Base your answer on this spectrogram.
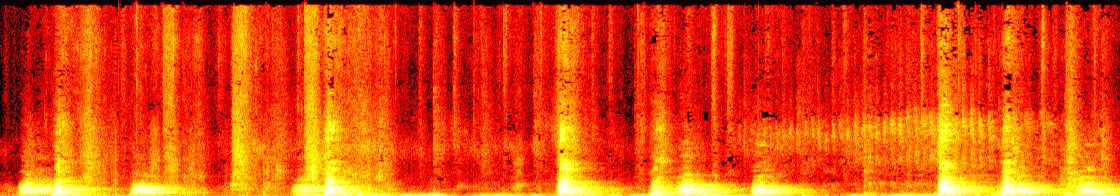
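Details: Enzo and Diva, a Boerboel couple in Egypt, play together, with a steady run of deep, rough barks about once a second and whimpery, grunting noises between them. A faint high whine sounds near the end.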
